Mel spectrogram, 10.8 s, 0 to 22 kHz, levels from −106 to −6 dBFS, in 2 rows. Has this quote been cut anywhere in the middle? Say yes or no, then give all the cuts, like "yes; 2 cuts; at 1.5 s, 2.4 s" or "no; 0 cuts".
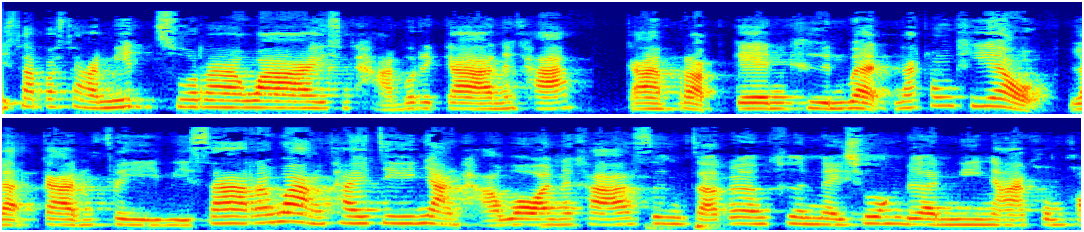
yes; 2 cuts; at 2.9 s, 5.3 s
